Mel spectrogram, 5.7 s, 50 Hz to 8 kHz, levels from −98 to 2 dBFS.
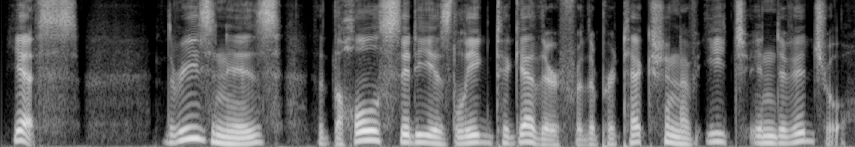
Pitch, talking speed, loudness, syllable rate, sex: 140 Hz, 180 wpm, -18 LUFS, 5.9 syllables/s, male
